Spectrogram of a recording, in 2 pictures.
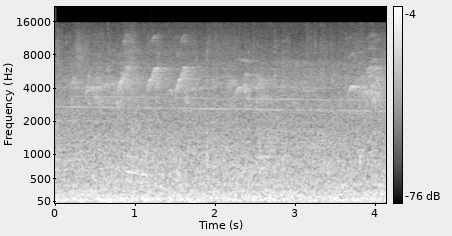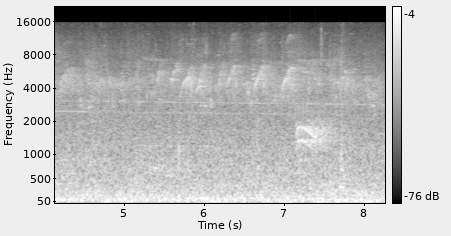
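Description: Birds chirping in short, repeated high notes in small runs, over steady low background noise, with one lower, harsher call about seven seconds in.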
